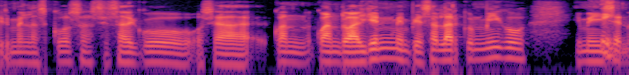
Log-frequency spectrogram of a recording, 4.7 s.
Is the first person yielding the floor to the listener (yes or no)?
no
